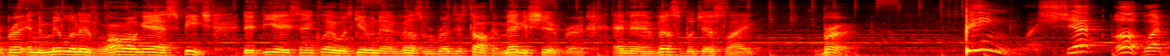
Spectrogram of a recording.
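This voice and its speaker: An American man giving casual, animated fan commentary in slangy, profane, conversational speech, acting out lines as he retells a story. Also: a little high. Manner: animated, conversational, acts out lines and sound effects. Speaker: host of a comics and animation channel.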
